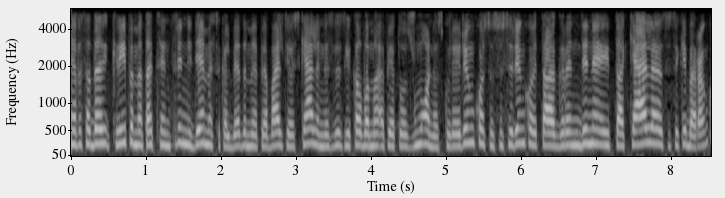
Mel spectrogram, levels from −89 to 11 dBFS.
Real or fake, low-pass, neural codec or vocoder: real; 5.4 kHz; none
